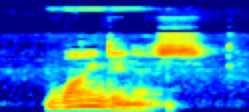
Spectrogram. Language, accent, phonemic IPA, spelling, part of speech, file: English, Southern England, /ˈwaɪndɪnəs/, windiness, noun, LL-Q1860 (eng)-windiness.wav
- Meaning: The state of being winding or twisting; twistiness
